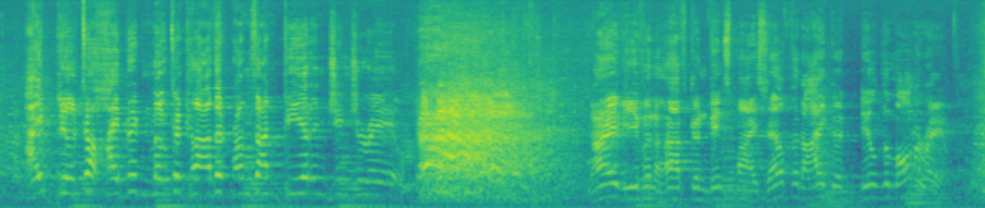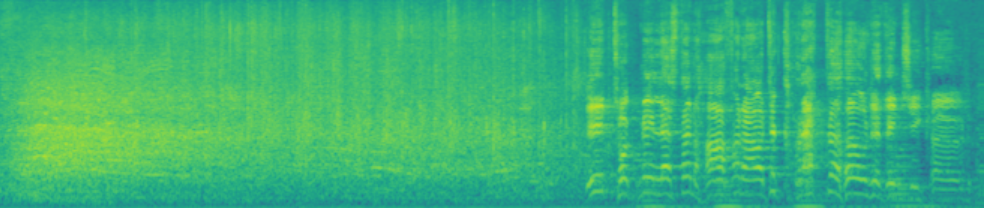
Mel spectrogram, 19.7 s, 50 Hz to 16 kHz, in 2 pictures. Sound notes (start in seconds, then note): 9.7 laughter, applause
